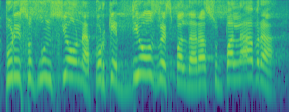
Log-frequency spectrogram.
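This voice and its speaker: A woman's voice: high voice, expressive, measured pace, a little mellow. A woman preaching a sermon to a women's meeting, earnest and emphatic, speaking directly to her listeners. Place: church meeting hall. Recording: long hall reverb.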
